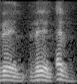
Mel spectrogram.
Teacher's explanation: طرف اللسان بيتقابل مع اطراف الاسنان اللي فوق واللي تحت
